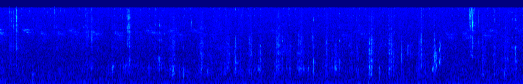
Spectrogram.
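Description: Close-up mouth sounds of a person biting into and chewing a sushi-style çiğ köfte roll wrapped in flatbread: faint, irregular wet clicks and smacks as the food is chewed.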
